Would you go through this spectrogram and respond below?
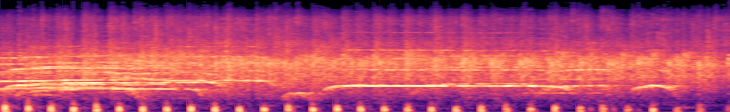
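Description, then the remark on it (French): An audience welcoming guests Brian Piton and Cathy Gauthier claps in a steady, driving rhythm of about four beats per second, loud and sustained, with whistles and cheering voices rising above the beat. “Les deux, mesdames et messieurs, une bonne main d'applaudissements pour Brian Piton et Cathy Gauthier.”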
